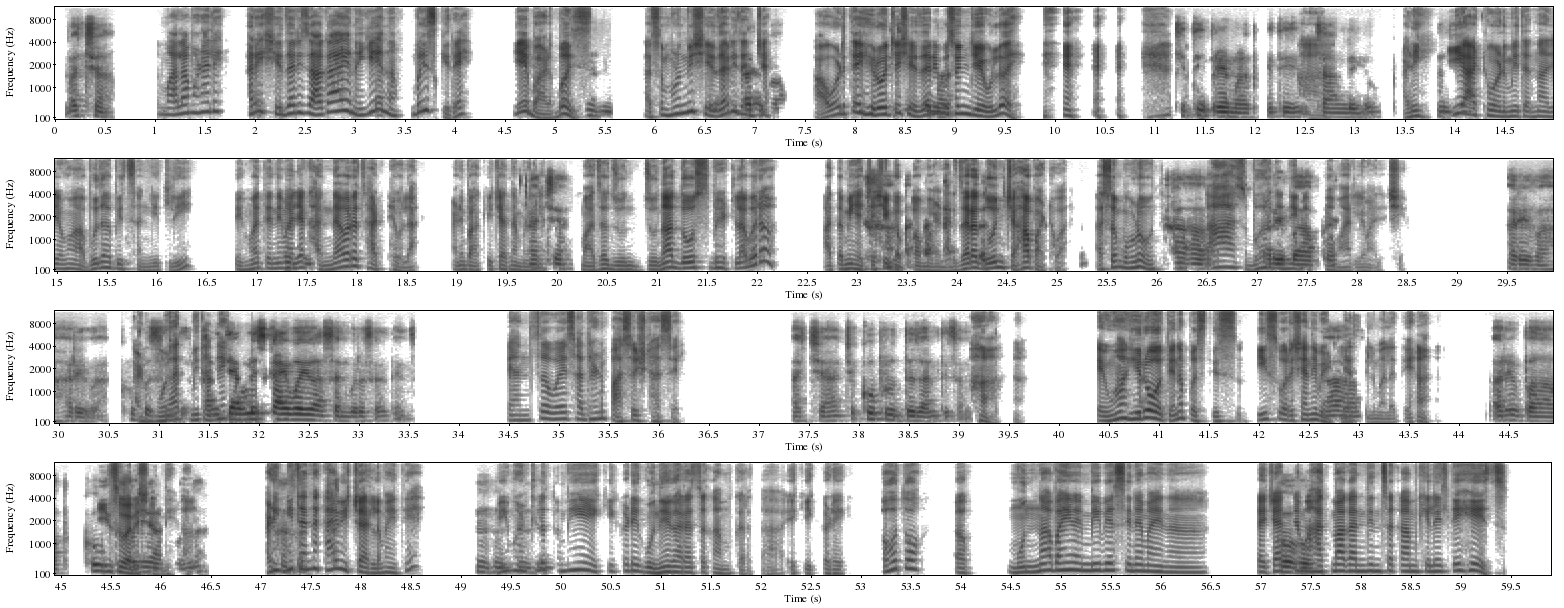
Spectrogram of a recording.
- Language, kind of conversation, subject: Marathi, podcast, आवडत्या कलाकाराला प्रत्यक्ष पाहिल्यावर तुम्हाला कसं वाटलं?
- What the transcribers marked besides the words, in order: other background noise; unintelligible speech; chuckle; chuckle; "झाले होते" said as "झालते"; chuckle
